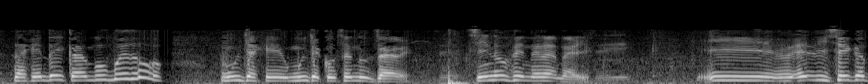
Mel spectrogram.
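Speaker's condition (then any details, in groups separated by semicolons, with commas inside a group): Brain lesion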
